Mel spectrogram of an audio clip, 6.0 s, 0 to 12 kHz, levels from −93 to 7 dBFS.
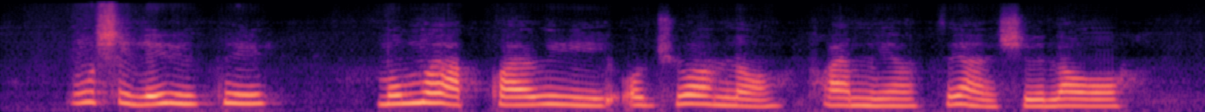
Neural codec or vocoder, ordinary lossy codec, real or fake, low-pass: codec, 16 kHz in and 24 kHz out, 0.6 kbps, FocalCodec, streaming, 4096 codes; none; fake; 10.8 kHz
